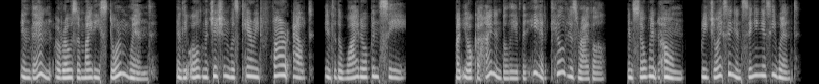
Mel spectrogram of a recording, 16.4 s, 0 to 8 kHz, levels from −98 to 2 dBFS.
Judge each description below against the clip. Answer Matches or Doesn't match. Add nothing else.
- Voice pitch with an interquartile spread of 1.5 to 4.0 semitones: Matches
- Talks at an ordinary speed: Matches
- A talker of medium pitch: Doesn't match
